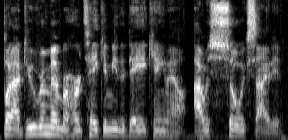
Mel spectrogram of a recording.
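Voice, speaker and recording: With a medium-pitched, fairly bright voice and fairly even intonation, a middle-aged game reviewer talks at a normal speed. He hosts a casual, personal review in a nostalgic, enthusiastic storytelling style, backed by music.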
